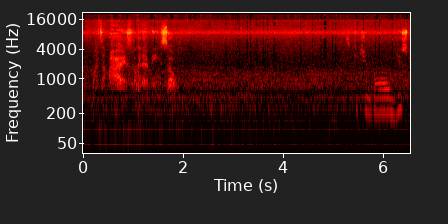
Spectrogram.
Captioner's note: whispery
